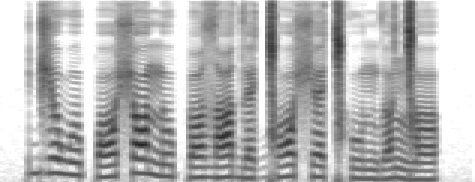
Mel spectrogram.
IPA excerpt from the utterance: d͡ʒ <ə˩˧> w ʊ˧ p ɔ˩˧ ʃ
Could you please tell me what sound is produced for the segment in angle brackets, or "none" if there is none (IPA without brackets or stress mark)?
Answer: ə˥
